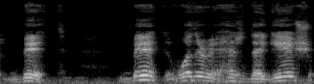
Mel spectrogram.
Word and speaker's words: Bet: no dot in it, that second letter, Bet, is pronounced as a B sound. It's never pronounced as a V, as nowadays it's become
